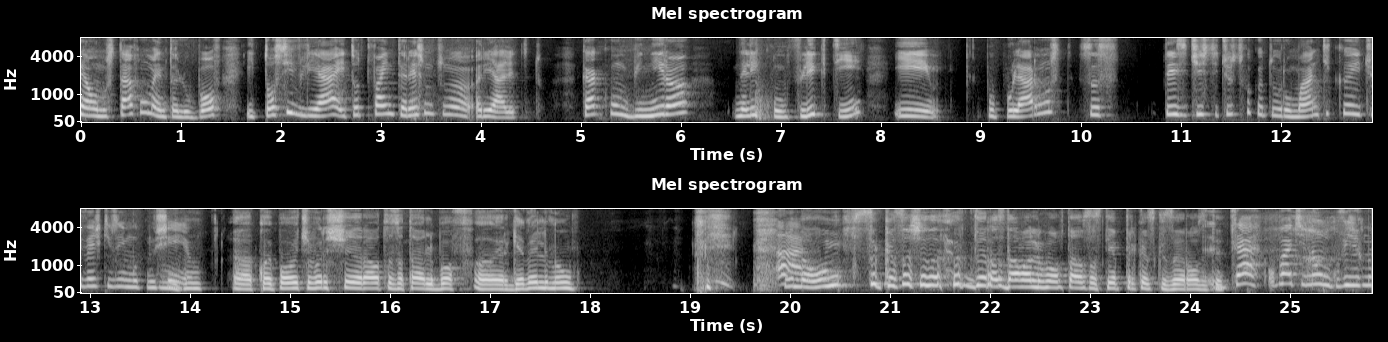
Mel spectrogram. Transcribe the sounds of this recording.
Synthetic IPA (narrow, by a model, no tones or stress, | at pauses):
ɾɛəlˠnost̪afmomɛnt̪əlʲubɔfit̪ɔsɛvlijaɛit̪ɔt̪ovaɛint̪ɛɾɛsnot̪onɐɾɛalit̪ɛ̥t̪o̥ | kakːombiniɾə | nɐlikʰonflikt̪iː | populʲaɾnost̪səs | t̪ɛzit͡ʃist̪it͡ʃust̪vəkɐt̪ɔɾomant̪ikəit͡ʃovɛʃkivzəimoːt̪noʃɛniəakɔjpɔvɛt͡ʃɛvəɾʃi̥ʃɛɾabot̪əzɐt̪ajɐlʲubɔfəɛɾɡʲɛd̪əilinɐum | nɐumsɛkɤsəʃɛd̪ɐd̪ɐɾɐzd̪avəlʲubɔft̪amsɐst̪ɛpɾikəskizɐɾɔzit̪ɛd̪ao̰bat͡ʃɛnɐumɡoviʒd̪əxmɛ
